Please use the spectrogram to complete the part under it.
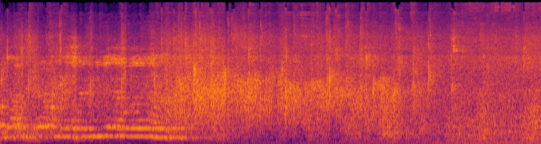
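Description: Applause from a church congregation swells as clapping and cheering to acclaim the Lord. It begins under a man's sung or spoken voice and carries on as a dense, steady patter of hands.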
